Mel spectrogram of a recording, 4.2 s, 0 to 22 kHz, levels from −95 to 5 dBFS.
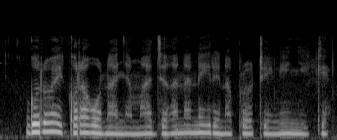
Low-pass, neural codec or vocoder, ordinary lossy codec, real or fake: none; none; none; real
